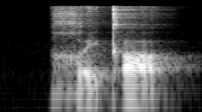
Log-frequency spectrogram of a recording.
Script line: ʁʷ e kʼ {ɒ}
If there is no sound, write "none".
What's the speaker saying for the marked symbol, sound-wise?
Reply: ɒ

